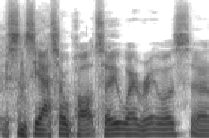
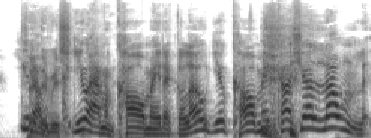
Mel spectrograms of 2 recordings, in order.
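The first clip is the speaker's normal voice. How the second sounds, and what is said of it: Imitates another person's voice, badly. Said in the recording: “That's a bad impression.”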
